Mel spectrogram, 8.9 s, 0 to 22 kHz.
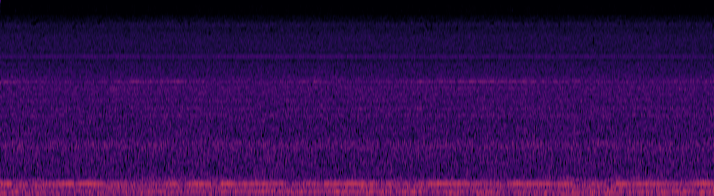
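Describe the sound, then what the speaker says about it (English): Steady, sustained jet engine drone of an Inibuilds A310-300 in Microsoft Flight Simulator as throttle is added on the runway, a continuous loud hum with a constant low tone and broadband rush, no voices. "I'm gonna give a little bit of throttle to cross the runway and get to the other side"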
